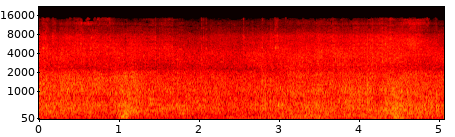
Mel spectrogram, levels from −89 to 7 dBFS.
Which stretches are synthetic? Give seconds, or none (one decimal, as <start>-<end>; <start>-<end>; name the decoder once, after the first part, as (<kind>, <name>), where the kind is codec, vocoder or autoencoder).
0.7-1.8 (codec, SNAC); 3.6-5.1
